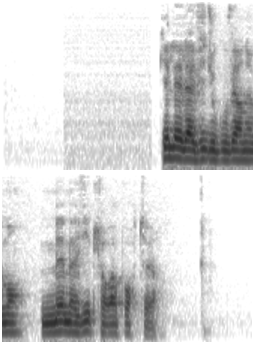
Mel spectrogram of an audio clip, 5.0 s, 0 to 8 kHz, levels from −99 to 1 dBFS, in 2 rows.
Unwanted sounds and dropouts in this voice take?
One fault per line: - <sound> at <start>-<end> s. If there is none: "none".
none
